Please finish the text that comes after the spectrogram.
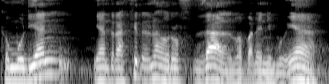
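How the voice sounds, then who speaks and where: A man teaches Quran reading in a patient, repetitive lesson style. He addresses his listeners often and stretches the example words out slowly. A faint hiss sits behind the voice. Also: medium pitch, darkish tone. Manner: patient, repeats "Bapak dan Ibu, ya" often.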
